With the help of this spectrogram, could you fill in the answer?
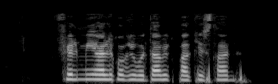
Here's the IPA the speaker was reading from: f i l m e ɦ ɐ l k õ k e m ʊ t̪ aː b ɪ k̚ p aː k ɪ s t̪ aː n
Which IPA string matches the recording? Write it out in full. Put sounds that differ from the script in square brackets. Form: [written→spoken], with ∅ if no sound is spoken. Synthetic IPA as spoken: f [i→ɪ] l m [e→i] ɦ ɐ l k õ k e m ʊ t̪ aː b ɪ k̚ p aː k ɪ s t̪ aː n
